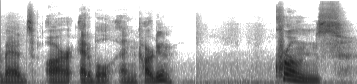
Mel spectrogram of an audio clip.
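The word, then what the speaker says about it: crosnes: Crones. C-R-O-S-N-E-S. Crones.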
